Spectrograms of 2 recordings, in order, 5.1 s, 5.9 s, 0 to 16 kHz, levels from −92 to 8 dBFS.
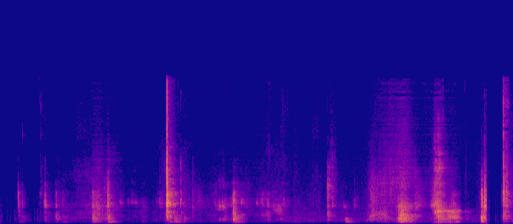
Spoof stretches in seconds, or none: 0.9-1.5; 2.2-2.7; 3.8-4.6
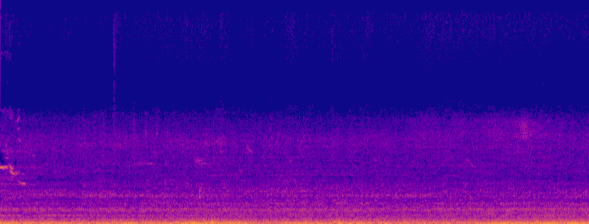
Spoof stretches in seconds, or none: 1.4-3.9

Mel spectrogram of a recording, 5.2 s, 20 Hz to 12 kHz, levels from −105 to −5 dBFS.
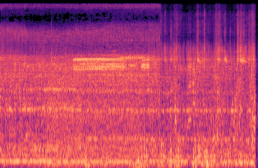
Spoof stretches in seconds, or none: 0.0-0.9; 2.9-5.2

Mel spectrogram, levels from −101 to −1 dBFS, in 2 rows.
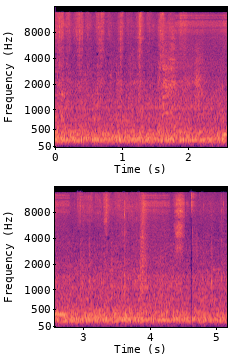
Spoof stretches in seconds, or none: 1.8-2.8; 3.9-4.3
